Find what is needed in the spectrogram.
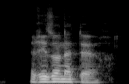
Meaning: resonator
- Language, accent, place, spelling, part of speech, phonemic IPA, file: French, France, Lyon, résonateur, noun, /ʁe.zɔ.na.tœʁ/, LL-Q150 (fra)-résonateur.wav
